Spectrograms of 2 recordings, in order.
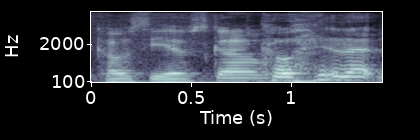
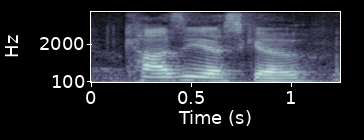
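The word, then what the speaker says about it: Kosciusko: I always pronounce it Kosciuszko. – That's not quite there. – I've been trying. – Yeah, Kosciuszko. – Okay. – The easiest thing, if you want to say Kosci, like the K-O-S-Y, which there is no Y in there, but if you want to say Kosci or K-O, you will not miss a beat, I know. But yeah, Kosciuszko, it's very hard to spell and very hard to pronounce.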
